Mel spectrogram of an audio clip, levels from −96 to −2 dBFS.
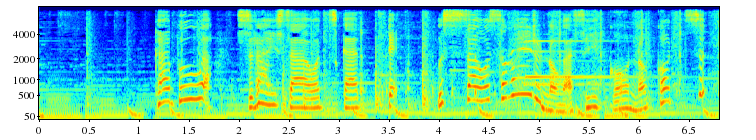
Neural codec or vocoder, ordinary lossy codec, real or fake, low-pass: none; none; real; 7.2 kHz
